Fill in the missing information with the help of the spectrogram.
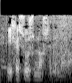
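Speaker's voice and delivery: ordinary delivery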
